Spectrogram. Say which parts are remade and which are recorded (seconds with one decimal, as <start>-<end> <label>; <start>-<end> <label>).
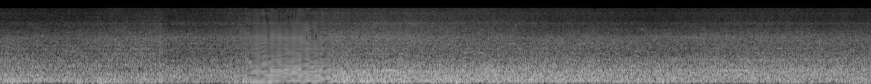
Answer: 0.0-2.5 recorded; 2.5-3.3 remade; 3.3-8.7 recorded

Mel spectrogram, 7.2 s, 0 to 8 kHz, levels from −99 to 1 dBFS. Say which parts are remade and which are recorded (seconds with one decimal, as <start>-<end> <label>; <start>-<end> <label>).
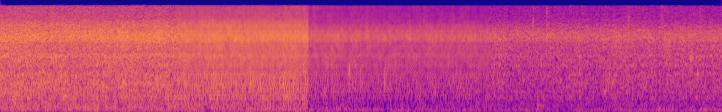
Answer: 0.0-1.8 recorded; 1.8-4.9 remade; 4.9-7.2 recorded

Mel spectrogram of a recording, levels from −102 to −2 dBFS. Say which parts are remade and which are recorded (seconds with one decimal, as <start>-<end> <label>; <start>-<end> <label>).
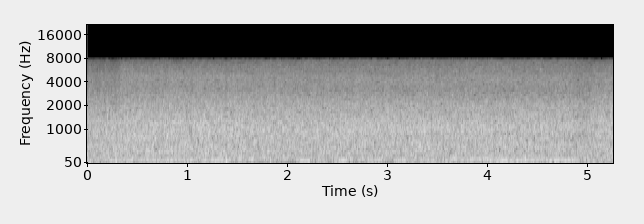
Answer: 0.0-5.3 recorded

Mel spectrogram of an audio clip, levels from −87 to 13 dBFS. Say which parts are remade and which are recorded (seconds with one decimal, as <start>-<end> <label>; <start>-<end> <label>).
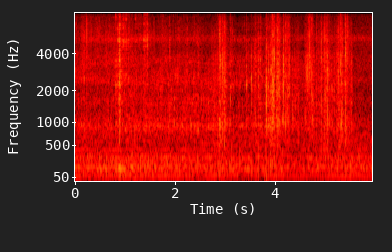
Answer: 0.0-3.0 recorded; 3.0-4.1 remade; 4.1-6.0 recorded

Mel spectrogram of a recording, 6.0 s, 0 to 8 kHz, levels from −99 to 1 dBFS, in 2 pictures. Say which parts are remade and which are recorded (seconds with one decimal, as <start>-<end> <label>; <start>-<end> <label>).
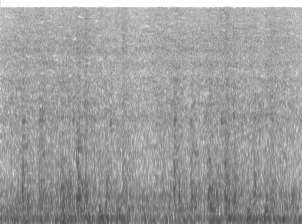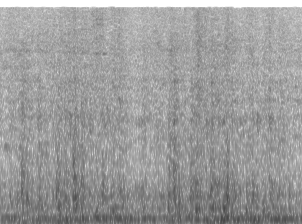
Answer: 0.0-0.4 recorded; 0.4-2.0 remade; 2.0-2.8 recorded; 2.8-3.4 remade; 3.4-4.4 recorded; 4.4-5.3 remade; 5.3-6.0 recorded

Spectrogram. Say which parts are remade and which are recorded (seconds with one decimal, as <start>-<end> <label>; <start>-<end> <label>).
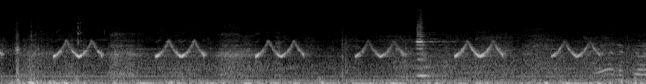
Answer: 0.0-1.3 recorded; 1.3-5.2 remade; 5.2-6.5 recorded

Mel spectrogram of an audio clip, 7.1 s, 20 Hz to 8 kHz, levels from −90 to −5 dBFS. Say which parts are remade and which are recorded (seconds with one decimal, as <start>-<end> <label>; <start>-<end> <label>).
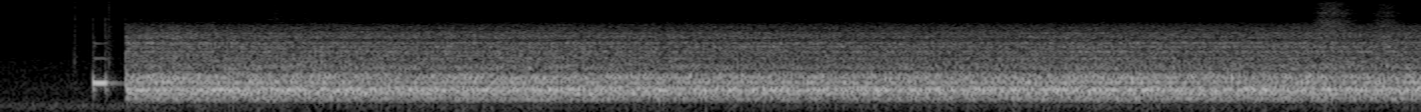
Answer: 0.0-7.1 recorded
